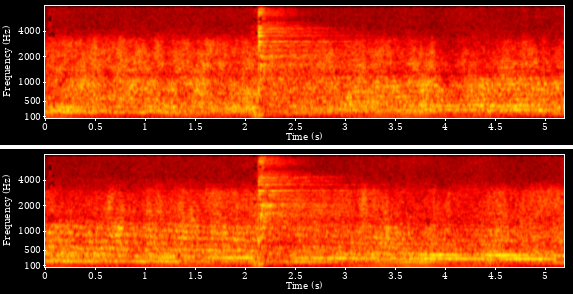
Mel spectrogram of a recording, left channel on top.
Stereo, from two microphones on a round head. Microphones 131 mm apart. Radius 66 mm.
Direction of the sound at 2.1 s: 55° left (ahead or behind).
